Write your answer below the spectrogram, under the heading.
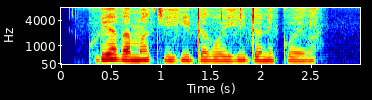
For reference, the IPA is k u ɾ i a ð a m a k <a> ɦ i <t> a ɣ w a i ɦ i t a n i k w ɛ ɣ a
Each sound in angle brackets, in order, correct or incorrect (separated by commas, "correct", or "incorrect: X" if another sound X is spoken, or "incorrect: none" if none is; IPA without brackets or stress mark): incorrect: i, correct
